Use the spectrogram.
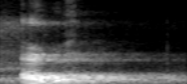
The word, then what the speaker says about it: hour: So here H is silent. Then you should pronounce honor, honest, our.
